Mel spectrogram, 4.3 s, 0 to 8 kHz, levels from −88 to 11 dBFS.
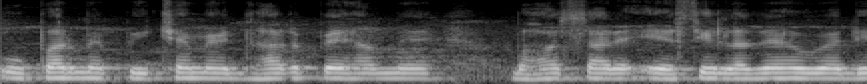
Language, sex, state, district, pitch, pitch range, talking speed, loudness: Hindi, male, Chandigarh, Chandigarh, 140 Hz, 140-145 Hz, 195 wpm, -16 LUFS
